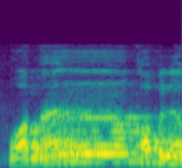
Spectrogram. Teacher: نون ساکن کے بعد قاف آنے کی وجہ سے اخفا ہے، قاف پر ہے، با ساکن کی قلقلہ ہے، لام باریک ہے، الٹا پیش مد صلہ ہے، 2 حرکات لمبا ہے۔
